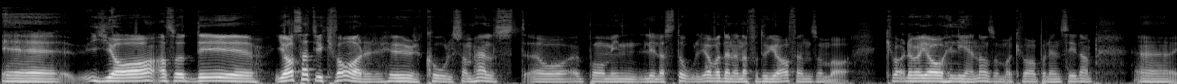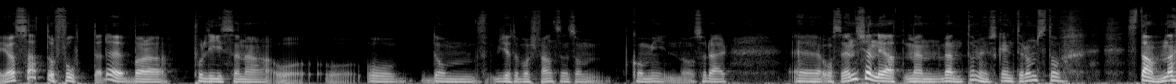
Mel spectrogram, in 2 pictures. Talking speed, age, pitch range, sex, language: 170 wpm, 20-39, 125-150 Hz, male, English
